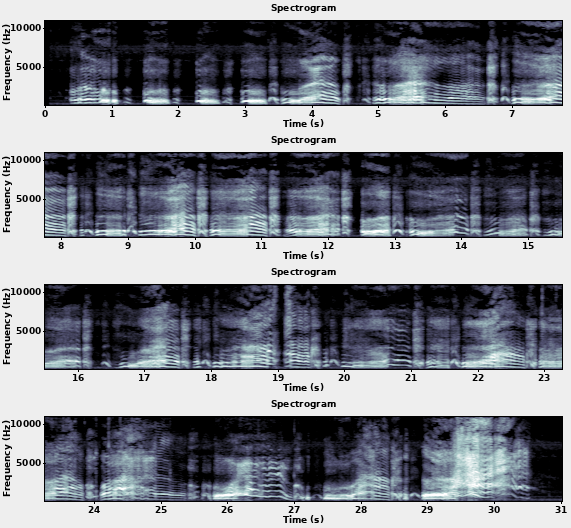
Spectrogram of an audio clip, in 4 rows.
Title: baby crying sound effect HD ²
